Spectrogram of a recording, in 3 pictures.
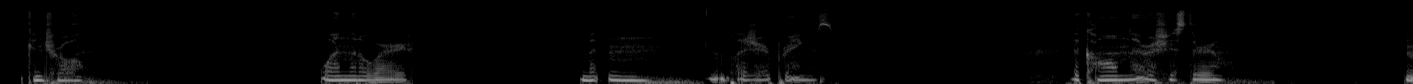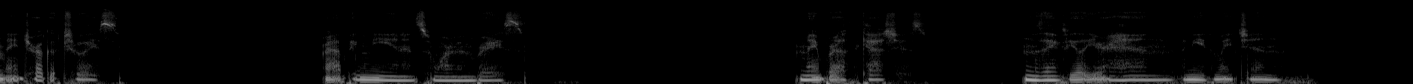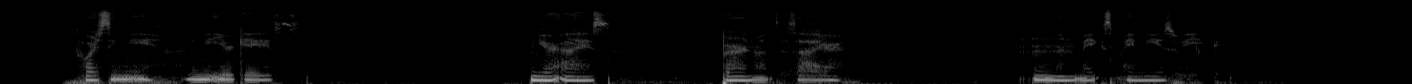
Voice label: Whispers, Breathy, Erotic Poetry; F4M; Fsub; Submission; Control; I'm Yours; Squeeze My Throat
